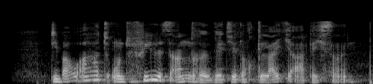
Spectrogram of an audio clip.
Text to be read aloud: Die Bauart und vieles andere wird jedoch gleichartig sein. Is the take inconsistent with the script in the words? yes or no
no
